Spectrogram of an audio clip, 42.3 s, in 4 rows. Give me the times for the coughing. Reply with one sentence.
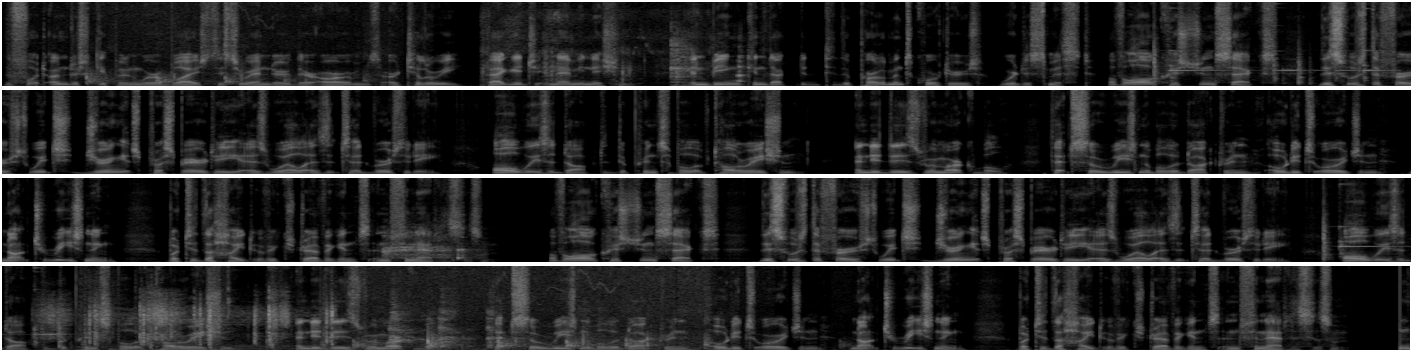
You can hear the coughing from 5.0 to 5.6 s, from 23.9 to 24.8 s and from 34.6 to 35.5 s.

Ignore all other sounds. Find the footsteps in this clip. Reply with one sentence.
You can hear the footsteps from 0.0 to 5.8 s and from 31.9 to 38.2 s.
